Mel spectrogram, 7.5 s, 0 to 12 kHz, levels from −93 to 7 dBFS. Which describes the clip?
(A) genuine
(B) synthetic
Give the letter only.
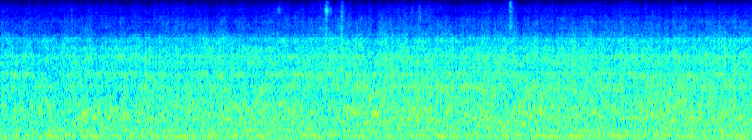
B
